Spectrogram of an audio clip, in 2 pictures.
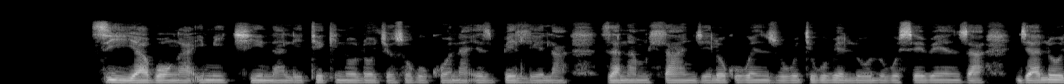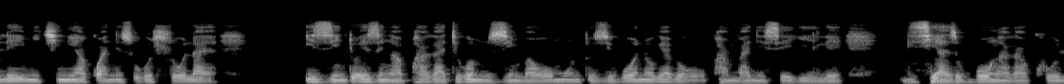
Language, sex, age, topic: North Ndebele, male, 18-24, health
